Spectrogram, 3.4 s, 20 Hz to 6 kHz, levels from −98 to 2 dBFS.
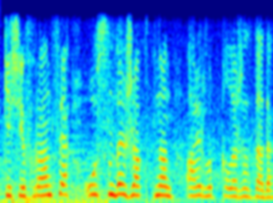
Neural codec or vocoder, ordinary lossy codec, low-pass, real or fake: vocoder, 44.1 kHz, 128 mel bands every 256 samples, BigVGAN v2; none; 5.4 kHz; fake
